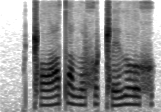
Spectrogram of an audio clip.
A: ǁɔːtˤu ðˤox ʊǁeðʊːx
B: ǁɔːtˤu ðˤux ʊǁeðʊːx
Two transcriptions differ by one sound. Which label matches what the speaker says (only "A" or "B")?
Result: B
